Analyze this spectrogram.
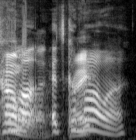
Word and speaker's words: Kamala: kamala's harris name is that it kamala harris kamala harris it's kamala right yes yeah okay cause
